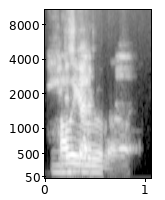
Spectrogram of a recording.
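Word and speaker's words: Pagliarulo: Yeah, no, it's just silent G. That's all you got to remember. – Poliarulo.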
